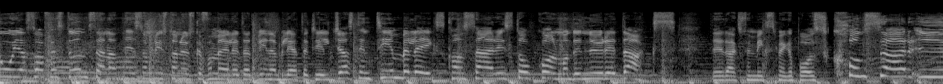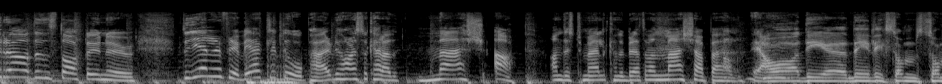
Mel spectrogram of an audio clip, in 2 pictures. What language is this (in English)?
Swedish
